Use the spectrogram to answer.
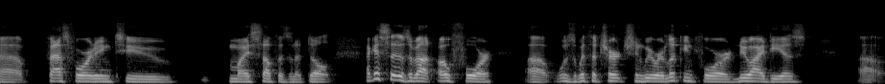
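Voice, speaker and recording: A man with an American accent at a medium pitch and moderate pace, fairly even intonation, long and frequent pauses, and a quiet background. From South Texas. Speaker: survival instructor. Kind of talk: podcast interview. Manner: hesitant, many filler words.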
